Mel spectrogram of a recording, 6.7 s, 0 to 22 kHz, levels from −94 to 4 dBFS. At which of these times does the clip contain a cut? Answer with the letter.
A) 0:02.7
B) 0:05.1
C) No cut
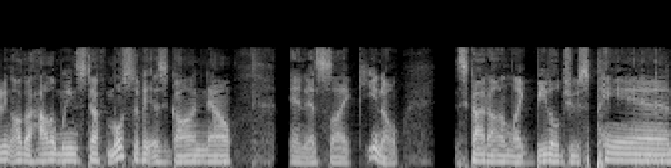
A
